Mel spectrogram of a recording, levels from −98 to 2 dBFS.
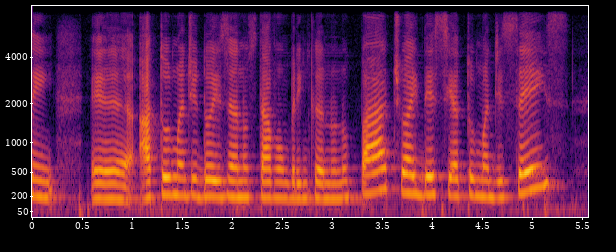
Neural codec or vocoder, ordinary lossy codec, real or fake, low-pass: none; none; real; 7.2 kHz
